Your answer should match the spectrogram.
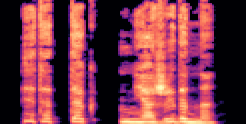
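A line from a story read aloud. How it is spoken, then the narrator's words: Timid murmur. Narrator (Russian): пролепетала Анна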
